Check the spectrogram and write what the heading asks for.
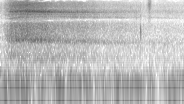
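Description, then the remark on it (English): A long, deep breath pushed out through the nose, a steady airy rush with a soft low rumble that lasts nearly two seconds, fairly loud with no talking. “Breathe it out.”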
